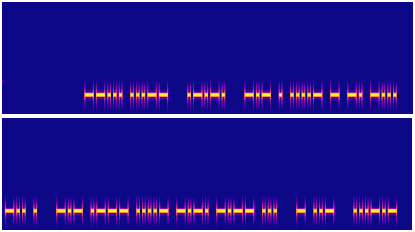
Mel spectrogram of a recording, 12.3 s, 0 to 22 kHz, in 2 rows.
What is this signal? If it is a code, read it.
Morse code, heard as a keyed tone, about 27 wpm, 700 Hz. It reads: 73 <AR> KE4TNB DE KJ4CYS TU <SK>
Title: Practice QSO - Exchange 4 - Ending - 28wpm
